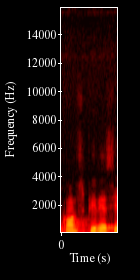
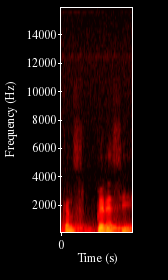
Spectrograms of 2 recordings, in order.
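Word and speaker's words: conspiracy: ہے، میں جانتی ہوں، مگر آپ نے کانسپیریسی لفظ بولا تھا ایک جگہ، تو یہ درست نہیں ہے. یہ لفظ کنسپیریسی ہے، تو یہ درست ہے ان کی بات.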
